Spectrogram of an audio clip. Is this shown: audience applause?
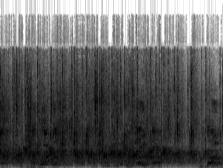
yes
